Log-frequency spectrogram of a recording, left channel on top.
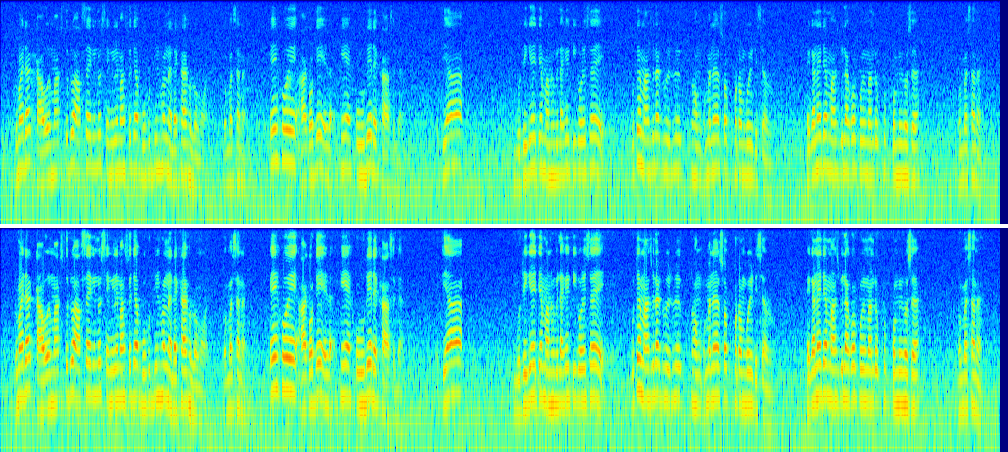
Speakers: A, on the right (about 70°); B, on the left (about 40°).
A: তোমাৰ এতিয়া
B: হয়,
A: কাৱৈ
B: হয়,
A: মাছ টোটো আছে কিন্তু চেঙেলি মাছ টো এতিয়া বহুত দিন হল নেদেখাই হলো মই। গম পাইছা
B: উম,
A: নাই সেই হই
B: হয়, হয়,
A: আগতে সেই সৰুতে দেখা আছিলে। এতিয়া
B: হয়, হয়,
A: গতিকে এতিয়া মানুহ বিলাকে কি কৰিছে গোটেই মাছ বিলাক ধৰি ধৰি ধং মানে চব খতম কৰি দিছে আৰু। সেইকাৰণে এতিয়া মাছবিলাকৰ পৰিমাণটো খুব কমি গৈছে গম পাইছা নাই?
